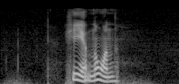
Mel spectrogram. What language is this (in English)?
Swedish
